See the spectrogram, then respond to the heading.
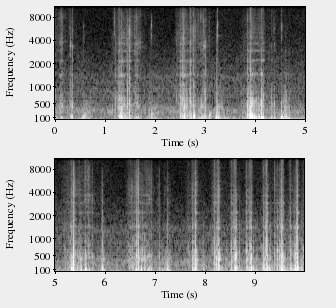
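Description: A large pink hollow inflated rubber ball with nubs is held beside the microphone and scratched and rubbed with nails and fingertips. Quick bursts of dull, low scratching and rubbing come in clusters, with short hollow thumps and faint crisp texture above. The clip is close and dry, with quiet gaps between the flurries.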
